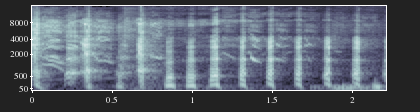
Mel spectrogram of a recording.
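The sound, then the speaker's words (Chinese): A person with a lingering dry, itchy-throat cough after COVID coughs in a rapid run of many short, harsh bursts, fairly loud and with no talking. “我现在还在咳，就觉得有点烦。”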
